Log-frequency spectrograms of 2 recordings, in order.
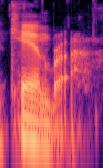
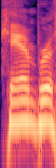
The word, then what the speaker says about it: Canberra: thank you capital brilliant the Australians say Canberra Canberra he grew up in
